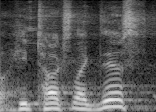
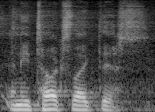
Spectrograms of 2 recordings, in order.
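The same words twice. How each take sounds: First: Slow, slightly lifted at the end; one way of talking. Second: Low, much softer voice; other way of talking. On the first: Cambodian saying about a two-faced guy, first manner of talking. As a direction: show one manner of talk, ending up. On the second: Cambodian saying about a two-faced guy, low hushed second manner. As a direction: drop down into a private undertone. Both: Acted.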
